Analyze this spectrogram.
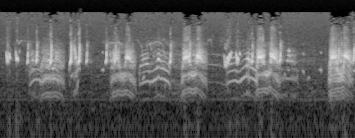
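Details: Common quail 'miankan' night call used as a hunting lure: arched, mewing harmonic notes alternate with brighter sharp notes, in bursts roughly once a second, over a constant faint hum.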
